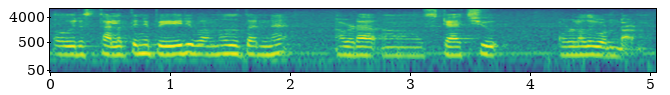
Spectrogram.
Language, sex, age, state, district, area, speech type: Malayalam, female, 60+, Kerala, Thiruvananthapuram, urban, spontaneous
